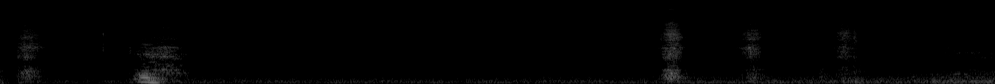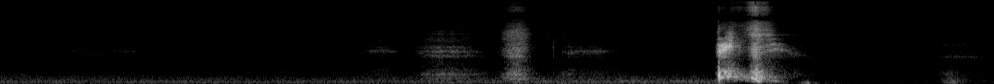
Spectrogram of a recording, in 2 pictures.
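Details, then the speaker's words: Sneezing fit in a bathroom with tickling nose: several sharp sneezes over about twenty seconds, quiet breaths and a low hum between, person saying they can't stop. "I can't stop. Thank you. Thank you. It tickles so bad."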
